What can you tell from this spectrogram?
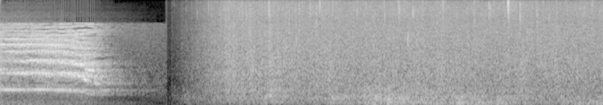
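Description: Cartoon sound effect of heavy rain falling steadily, with low rumbling thunder. It comes in after a short musical jingle ends with a falling glide in the first second.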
